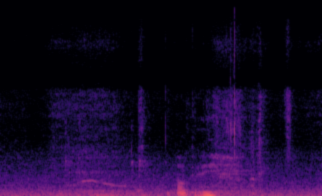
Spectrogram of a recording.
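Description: A thin metal sheet scrapes and clicks as it is lifted off a flat plate.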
